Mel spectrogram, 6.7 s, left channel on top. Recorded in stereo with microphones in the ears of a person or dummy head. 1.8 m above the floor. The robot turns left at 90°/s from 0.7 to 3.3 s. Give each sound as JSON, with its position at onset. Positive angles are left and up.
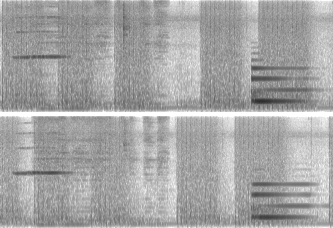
{"t": 0.2, "sound": "a squeak", "azimuth_deg": 160, "distance_m": 2.5}
{"t": 2.5, "sound": "a snare drum", "side_deg": 70, "distance_m": 0.9}
{"t": 5.0, "sound": "a piano", "side_deg": 10, "distance_m": 1.3}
